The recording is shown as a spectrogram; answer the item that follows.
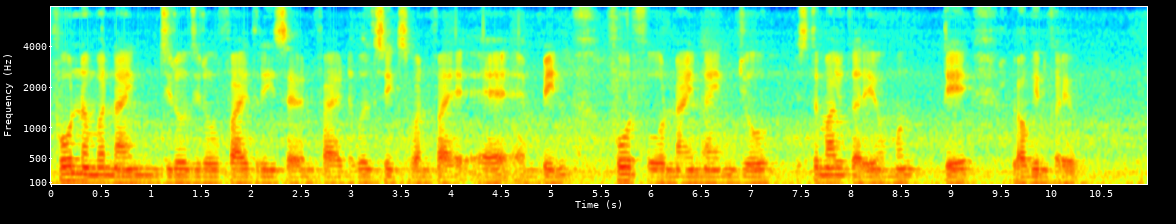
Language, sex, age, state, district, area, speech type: Sindhi, male, 30-45, Maharashtra, Thane, urban, read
